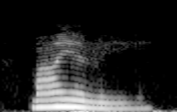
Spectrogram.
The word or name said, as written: miry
